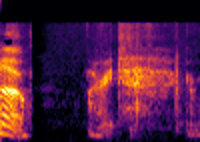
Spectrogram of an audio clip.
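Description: Speech only: a child's high voice sliding down in pitch, a short break of silence, then a woman's soft, breathy talk.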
